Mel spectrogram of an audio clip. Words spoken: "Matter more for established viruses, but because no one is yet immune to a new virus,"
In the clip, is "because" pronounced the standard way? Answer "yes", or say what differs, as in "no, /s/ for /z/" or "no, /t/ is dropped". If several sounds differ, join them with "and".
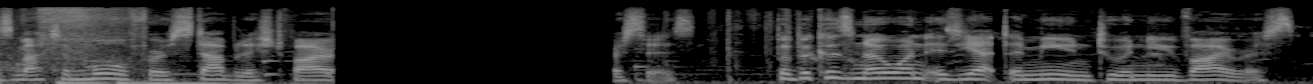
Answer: yes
